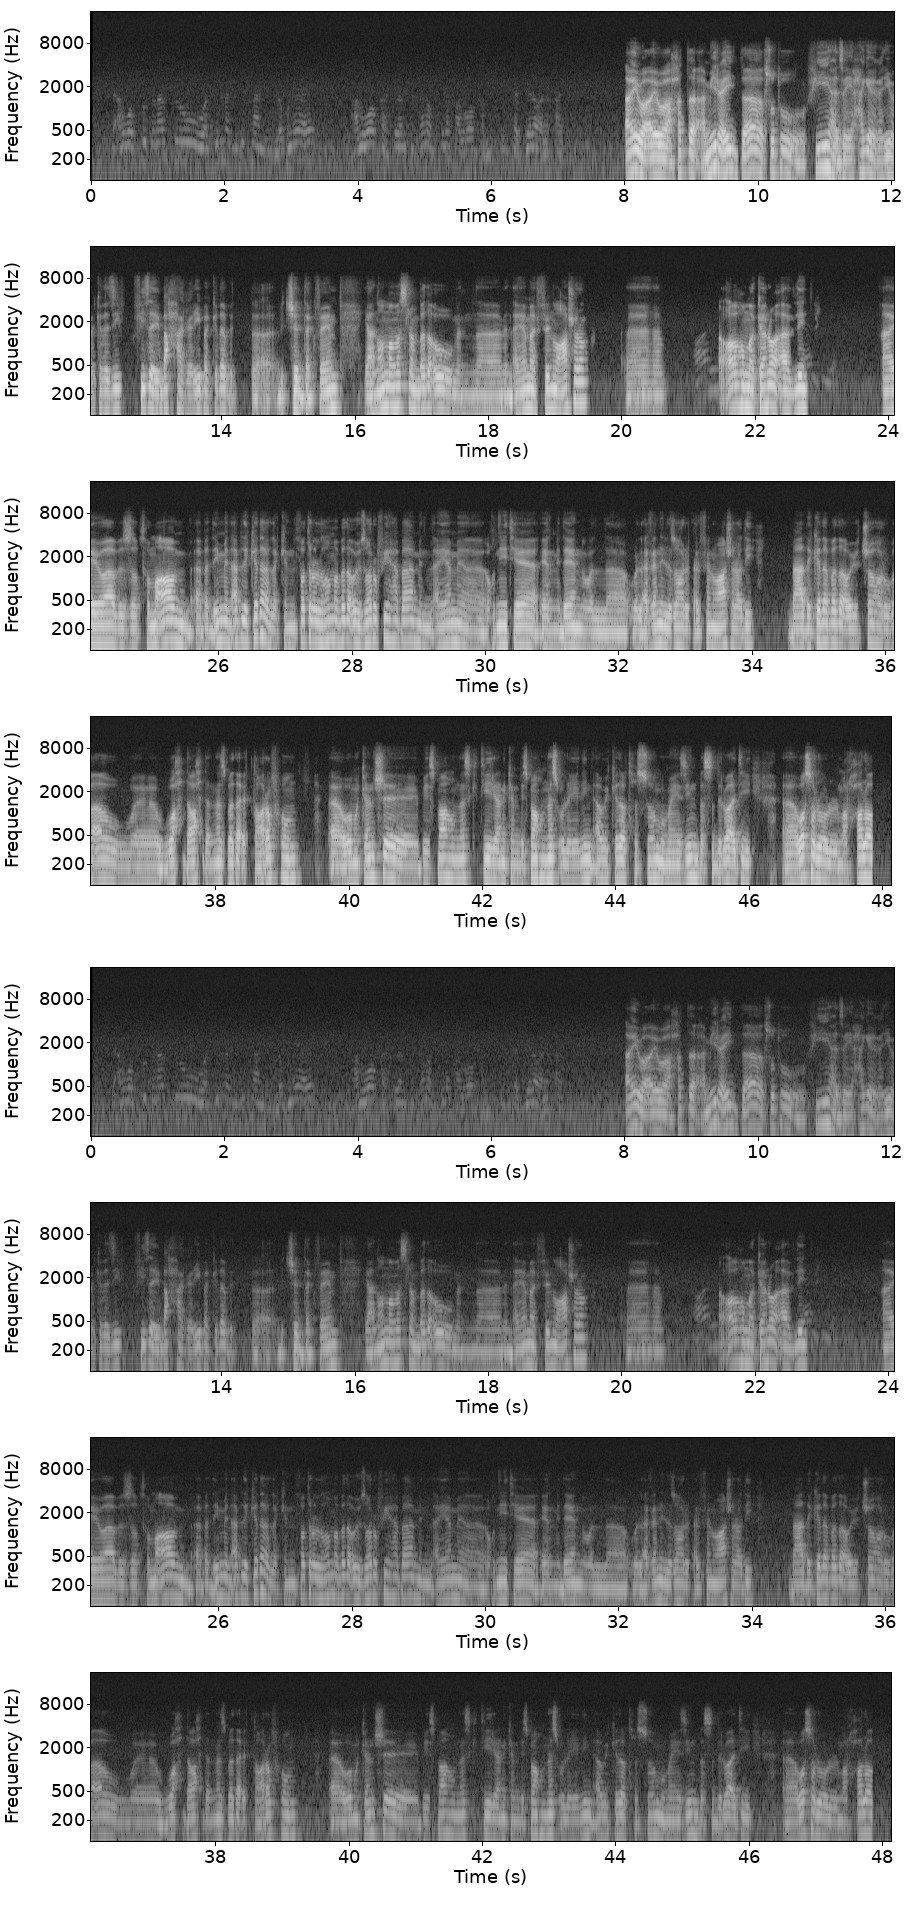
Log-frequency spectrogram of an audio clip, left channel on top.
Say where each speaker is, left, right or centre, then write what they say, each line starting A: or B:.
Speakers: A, on the left (about 30°); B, on the left (about 55°).
A: لا هو بصوته نفسه وكأنك بتسمع الاغنيه ايه على الواقع كده مشغلها بصوتك على الواقع مش متسجله ولا حاجه
B: ايوه ايوه حتى امير عيد ده صوته فيه زي حاجه غريبه كده زي في زي بحه غريبه كده بت... بتشدك فاهم يعني هم مثلا بدأوا من آه، من ايام 2010 اه
A: ايوه
B: آه،
A: من ايام
B: هم كانوا
A: من ايام
B: قابلين
A: ميدان كده
B: ايوه بالظبط هم اه بادئين من قبل كده لكن الفتره اللي هم بداوا يظهروا فيها بقى من ايام آه، اغنيه يا يا الميدان وال... والاغاني اللي
A: ايوه
B: ظهرت 2010
A: بالظبط كده.
B: دي بعد كده بداوا يتشهروا بقى و- وواحده واحده الناس بدات تعرفهم آه، وما كانش بيسمعهم ناس كتير يعني كان بيسمعهم ناس قليلين قوي كده وتحسهم مميزين بس دلوقتي آه، وصلوا لمرحله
